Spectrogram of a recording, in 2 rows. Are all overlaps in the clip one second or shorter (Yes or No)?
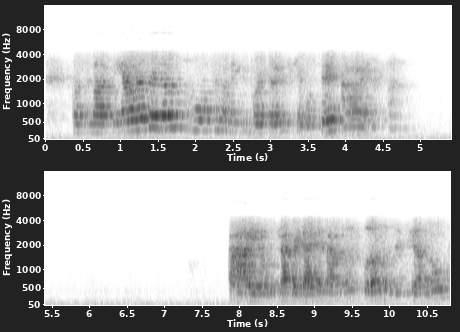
Yes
